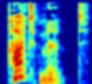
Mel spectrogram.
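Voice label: "hutment", English, British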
